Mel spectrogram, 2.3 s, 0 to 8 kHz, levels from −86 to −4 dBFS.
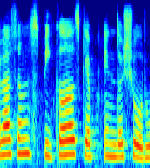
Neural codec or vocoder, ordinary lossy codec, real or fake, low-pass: codec, 16 kHz, 2 kbps, X-Codec, WavLM features, trained on Multilingual LibriSpeech; none; fake; none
